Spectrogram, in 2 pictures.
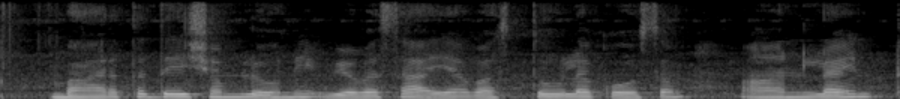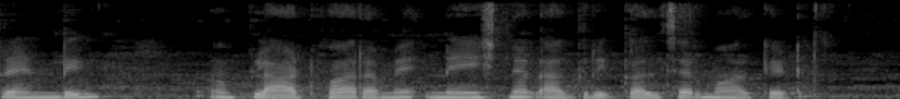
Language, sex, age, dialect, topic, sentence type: Telugu, female, 25-30, Telangana, agriculture, statement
